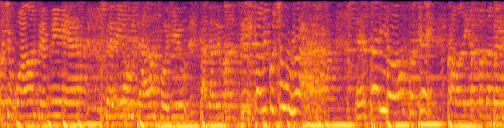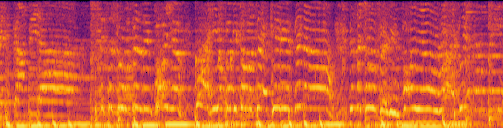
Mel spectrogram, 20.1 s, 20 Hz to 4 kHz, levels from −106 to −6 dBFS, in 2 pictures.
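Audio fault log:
No faults heard anywhere in the recording.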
